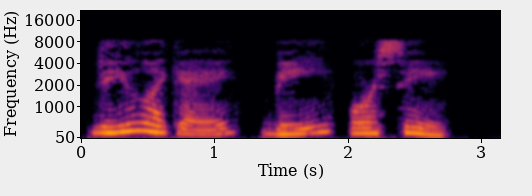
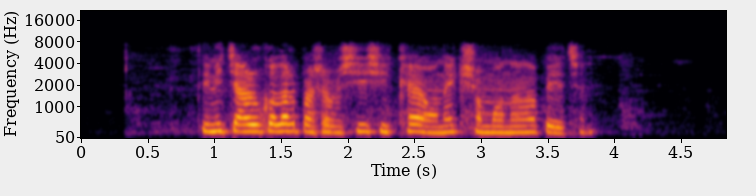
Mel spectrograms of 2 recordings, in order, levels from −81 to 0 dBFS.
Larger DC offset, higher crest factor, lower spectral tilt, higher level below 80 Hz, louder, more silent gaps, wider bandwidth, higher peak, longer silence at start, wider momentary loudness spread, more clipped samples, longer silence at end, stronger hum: neither; about the same, 14 dB vs 18 dB; first, -6.5 dB/octave vs -4.5 dB/octave; about the same, -58 dBFS vs -62 dBFS; second, -25 LUFS vs -18 LUFS; neither; about the same, 8.8 kHz vs 8 kHz; second, -10 dBFS vs -2 dBFS; second, 0.1 s vs 0.9 s; about the same, 11 LU vs 9 LU; neither; second, 0.4 s vs 1 s; neither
